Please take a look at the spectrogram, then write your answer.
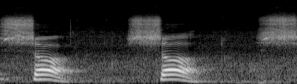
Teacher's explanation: हमारी जो जिह्वा है वो रगड़ खा रही है ऊपर मूर्धन्य के ऊपर, और उसके बाद जो है एक गर्म हवा जो है हमारे मुख से बाहर निकल रही है। तो यही जो जिह्वा है हमारी रगड़ खाने से जब हवा बाहर निकलती है, ऐसे जितने भी हमारे वर्णमाला में वर्ड हैं उन्हें ऊष्म व्यंजन में रखा गया है।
